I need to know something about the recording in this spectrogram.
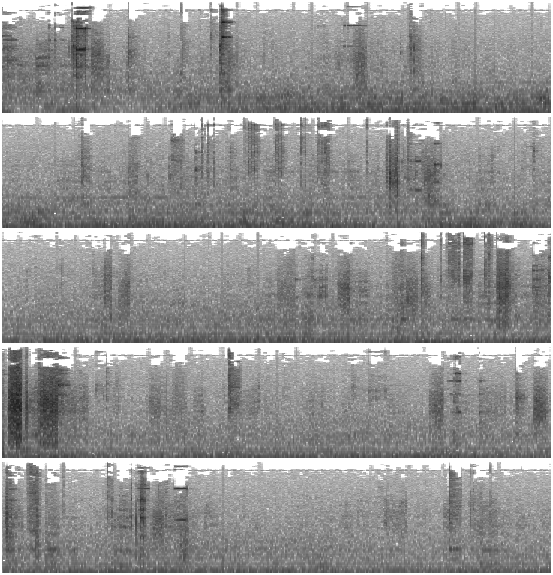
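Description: Small metal parts click and clink close by.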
